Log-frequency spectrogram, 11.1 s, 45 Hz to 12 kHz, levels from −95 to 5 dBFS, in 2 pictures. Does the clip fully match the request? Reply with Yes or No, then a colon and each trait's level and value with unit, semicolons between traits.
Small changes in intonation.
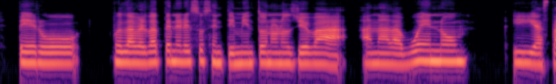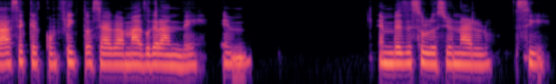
Yes: narrow, 2.1 semitones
